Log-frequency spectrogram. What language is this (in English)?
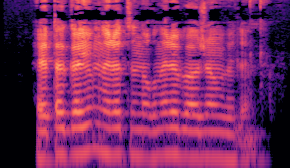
Armenian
